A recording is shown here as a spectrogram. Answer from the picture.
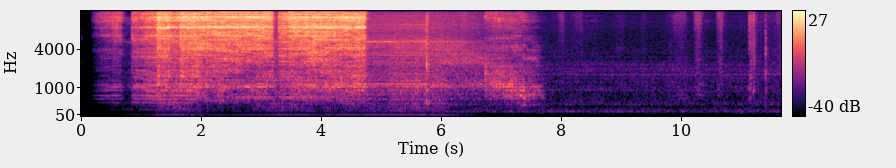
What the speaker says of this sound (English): I stick between centers on the lathe and use my roughing gouge to round over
